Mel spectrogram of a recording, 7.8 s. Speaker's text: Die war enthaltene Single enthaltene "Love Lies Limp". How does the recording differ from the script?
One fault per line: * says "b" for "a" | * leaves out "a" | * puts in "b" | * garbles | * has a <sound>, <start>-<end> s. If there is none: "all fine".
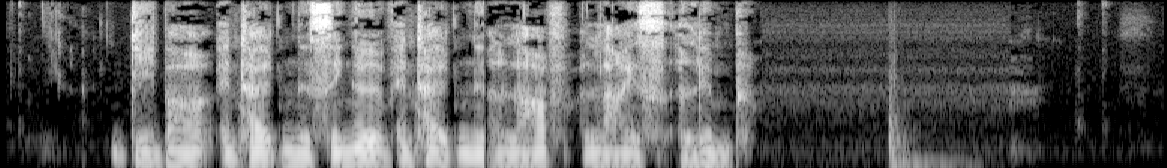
* has a thud, 5.9-6.6 s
